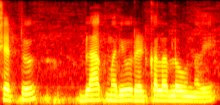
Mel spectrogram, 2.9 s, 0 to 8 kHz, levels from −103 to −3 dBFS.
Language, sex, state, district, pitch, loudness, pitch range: Telugu, male, Telangana, Mahabubabad, 145 Hz, -16 LUFS, 135-155 Hz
